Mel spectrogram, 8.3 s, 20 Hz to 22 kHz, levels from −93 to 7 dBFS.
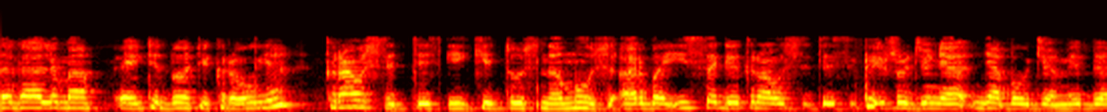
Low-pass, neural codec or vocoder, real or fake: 5.4 kHz; codec, 16 kHz, 8 kbps, FreqCodec, larger model; fake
